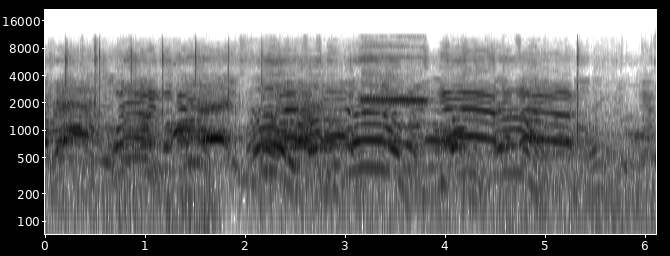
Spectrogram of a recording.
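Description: Young players shout and call to each other across an open field, heard from a distance.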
